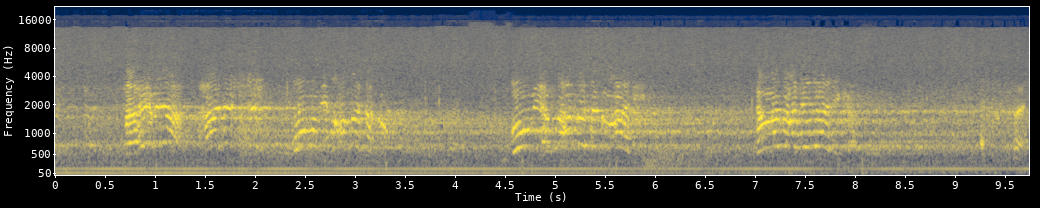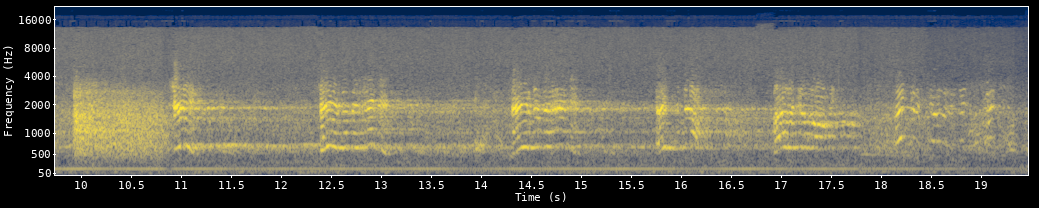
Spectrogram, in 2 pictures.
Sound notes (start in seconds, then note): 0.8 speaking in Arabic; 9.9 gunshots; 11.1 speaking in Arabic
